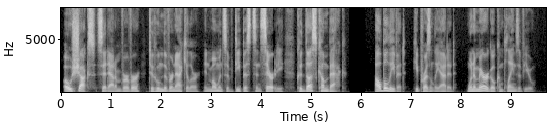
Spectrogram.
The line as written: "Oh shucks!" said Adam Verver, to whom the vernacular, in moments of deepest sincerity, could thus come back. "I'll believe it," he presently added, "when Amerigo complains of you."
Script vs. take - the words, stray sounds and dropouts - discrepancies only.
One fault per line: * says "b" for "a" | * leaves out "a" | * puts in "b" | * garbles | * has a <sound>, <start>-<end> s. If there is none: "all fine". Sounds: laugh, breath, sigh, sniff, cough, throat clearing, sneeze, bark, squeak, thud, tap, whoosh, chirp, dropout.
* has a dropout, 4.2-4.3 s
